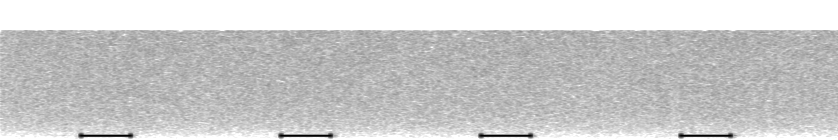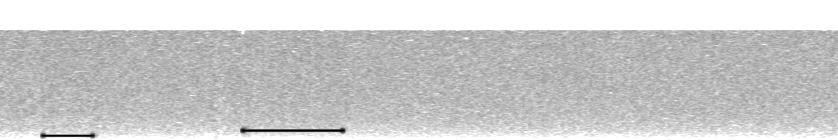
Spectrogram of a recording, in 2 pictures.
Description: Radio time signal (five pips and a higher one, as on Chinese radio), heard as pips.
